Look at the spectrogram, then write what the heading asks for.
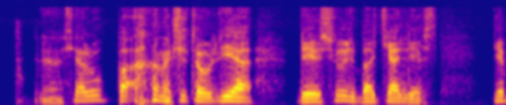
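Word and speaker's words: です: Desu dibaca des ya.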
